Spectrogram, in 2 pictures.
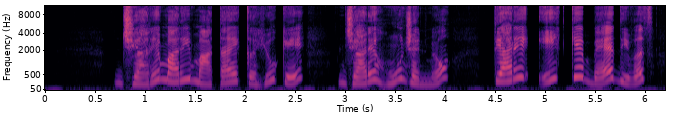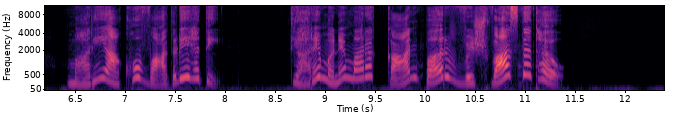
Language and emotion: Gujarati, surprised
